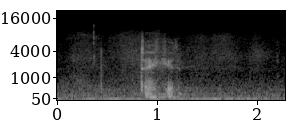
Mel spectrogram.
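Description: Near silence, with a brief faint whispered sound about a second in.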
